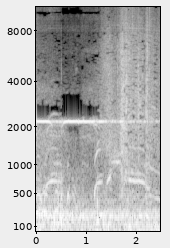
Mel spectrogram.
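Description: Horror-trailer sound design: a dense low rumble under a thin, steady high-pitched tone that stops near the end, with garbled voice-like sounds rising and falling through it.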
